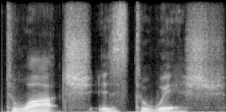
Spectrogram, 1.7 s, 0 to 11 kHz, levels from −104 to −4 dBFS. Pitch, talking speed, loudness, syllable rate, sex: 120 Hz, 175 wpm, -17 LUFS, 3.1 syllables/s, male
